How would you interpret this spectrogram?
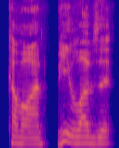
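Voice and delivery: normal talking voice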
